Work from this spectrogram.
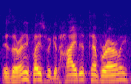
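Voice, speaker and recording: A man's voice: a little high, racing, close to an everyday voice. A man playing a mild, naive, good-natured schoolteacher in a 1950s radio sitcom. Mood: friendly. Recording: dull, noisy 1950s radio recording.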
